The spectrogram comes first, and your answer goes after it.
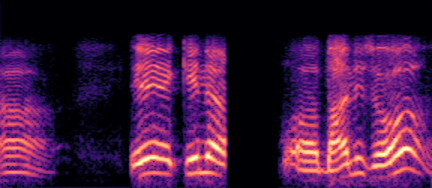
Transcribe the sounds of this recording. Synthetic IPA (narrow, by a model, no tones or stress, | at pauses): ɦa | ekinɐ | bʱaniso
